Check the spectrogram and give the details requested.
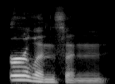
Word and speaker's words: Erlendson: name again my name my last name is pronounced erinson eron linon yeah I know the JM I don't know the erinson it looks a little different than it's it's pronounced but thank you for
